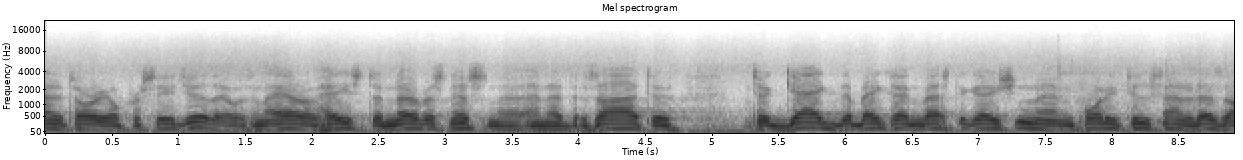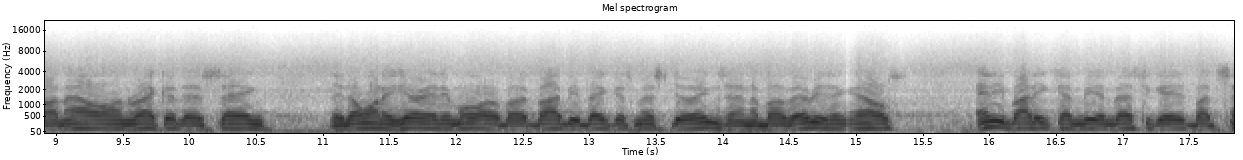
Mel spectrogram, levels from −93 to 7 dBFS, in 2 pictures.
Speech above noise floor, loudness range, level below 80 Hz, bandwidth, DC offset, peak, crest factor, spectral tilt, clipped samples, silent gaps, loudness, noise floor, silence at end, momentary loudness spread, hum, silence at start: 22 dB; 1 LU; -42 dBFS; 9 kHz; 0.1%; -8 dBFS; 12 dB; -9.5 dB/octave; under 0.1%; none; -20 LUFS; -41 dBFS; 0 s; 4 LU; none; 0 s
